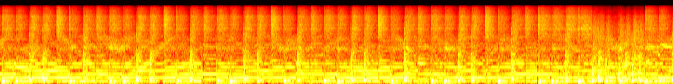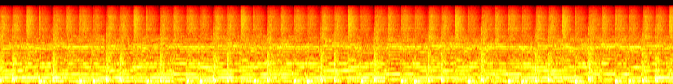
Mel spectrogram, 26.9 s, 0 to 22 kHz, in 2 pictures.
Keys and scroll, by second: 9.5 super+z, 21.7 BackSpace.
